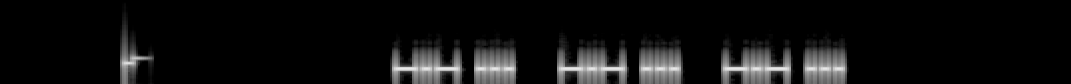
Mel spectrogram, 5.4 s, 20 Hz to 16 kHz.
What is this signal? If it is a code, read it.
Morse code, heard as a keyed tone, about 34 wpm, 700 Hz. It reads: KS KS KS
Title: US States Repeated 3x 35wpm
